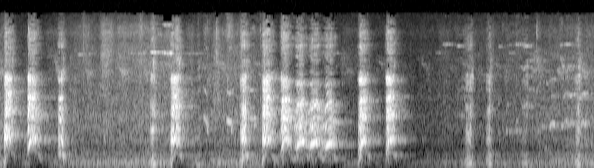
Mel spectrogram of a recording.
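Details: Rescue dogs, mothers and puppies, during a feeding: quick bursts of short, bright barks and yips, several in a row, fading to quieter, spaced barks toward the end.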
